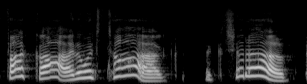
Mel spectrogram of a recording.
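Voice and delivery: shrieking mock rant at the pushy therapist; mock outburst. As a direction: squeal it out like a cartoon tantrum. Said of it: "I'm like".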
